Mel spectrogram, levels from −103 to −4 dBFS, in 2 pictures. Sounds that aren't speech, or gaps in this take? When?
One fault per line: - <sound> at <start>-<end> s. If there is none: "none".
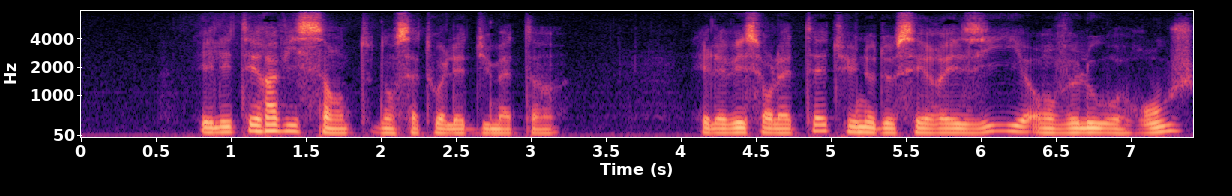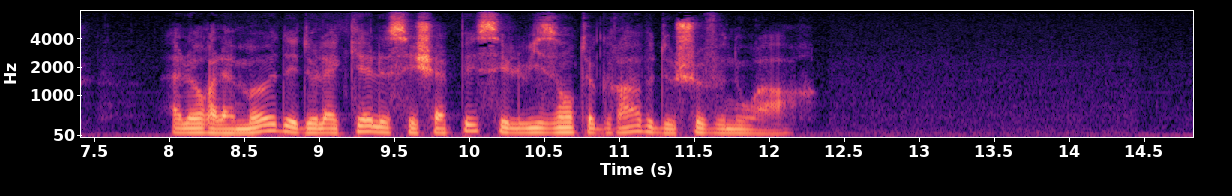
none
